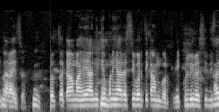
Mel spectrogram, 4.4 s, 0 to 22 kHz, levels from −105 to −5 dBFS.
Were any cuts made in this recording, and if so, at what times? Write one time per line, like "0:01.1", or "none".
0:01.0

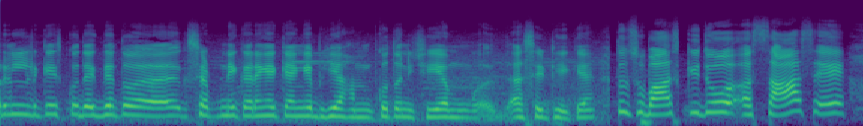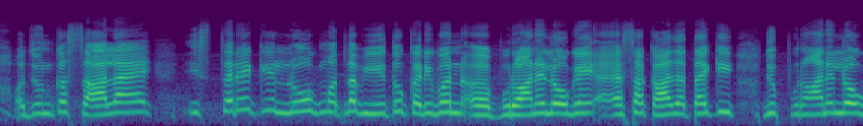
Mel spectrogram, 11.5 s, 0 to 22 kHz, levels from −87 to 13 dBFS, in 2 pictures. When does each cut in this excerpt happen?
0:04.1

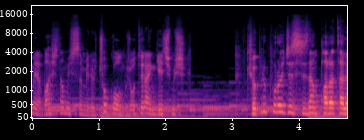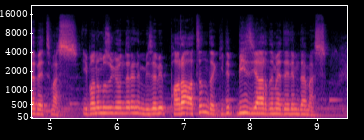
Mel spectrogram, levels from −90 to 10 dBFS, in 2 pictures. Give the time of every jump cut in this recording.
0:02.7

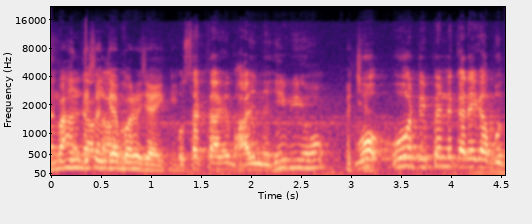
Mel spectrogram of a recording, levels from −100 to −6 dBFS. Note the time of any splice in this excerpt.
0:02.9

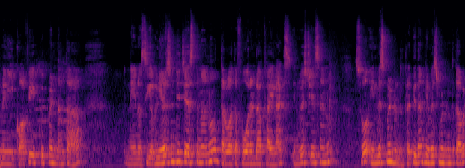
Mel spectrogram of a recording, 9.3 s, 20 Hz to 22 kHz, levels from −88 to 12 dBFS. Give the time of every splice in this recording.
none

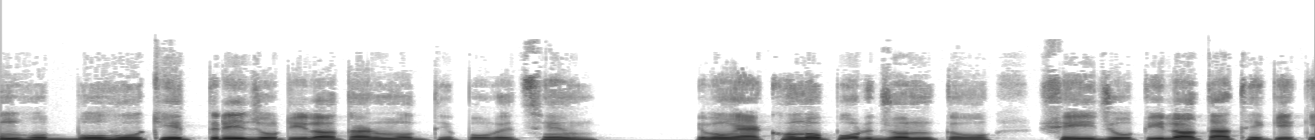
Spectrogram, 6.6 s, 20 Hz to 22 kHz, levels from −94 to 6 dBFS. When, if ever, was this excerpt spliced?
none

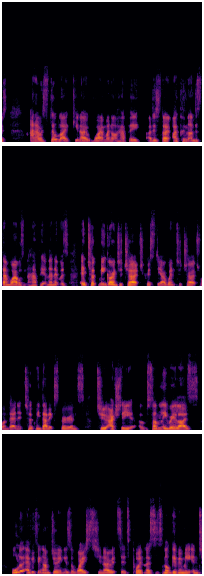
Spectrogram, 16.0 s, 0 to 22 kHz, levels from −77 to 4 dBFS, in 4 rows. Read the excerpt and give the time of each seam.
none

